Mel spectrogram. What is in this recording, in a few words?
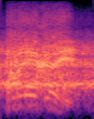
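Russian speech, Ka-50 Wingman; Messages bail out; DCS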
